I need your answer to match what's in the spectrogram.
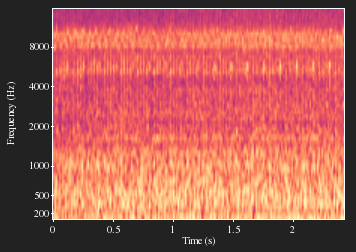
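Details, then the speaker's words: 2011 Chrysler Town & Country 3.6 L after AC compressor replacement, engine idling with AC on: even steady hum, no knock, squeal or rattle from the compressor, clutch cycling; normal idle. "all right so as you can hear the engine is running everything sounds good we're good to go"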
